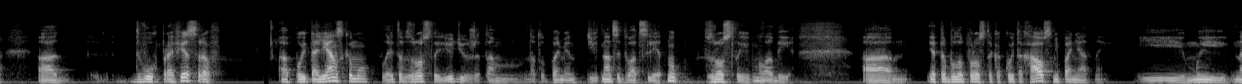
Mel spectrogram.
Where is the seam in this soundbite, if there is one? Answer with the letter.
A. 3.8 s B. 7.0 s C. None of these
A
